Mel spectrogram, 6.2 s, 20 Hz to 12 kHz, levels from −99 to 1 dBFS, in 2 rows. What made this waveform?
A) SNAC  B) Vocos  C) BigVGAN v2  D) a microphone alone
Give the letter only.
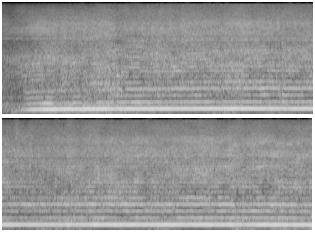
A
